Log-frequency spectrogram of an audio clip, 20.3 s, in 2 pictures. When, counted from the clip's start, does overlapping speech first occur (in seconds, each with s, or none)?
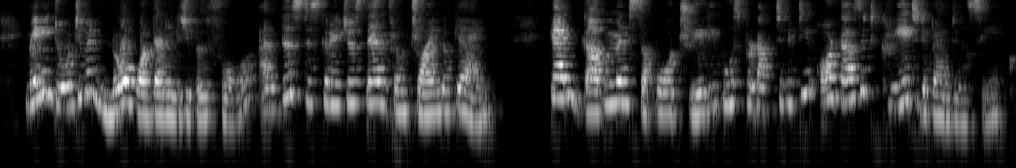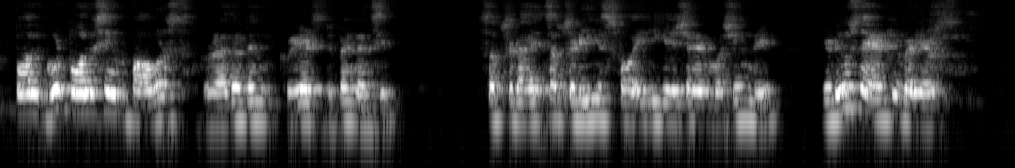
none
